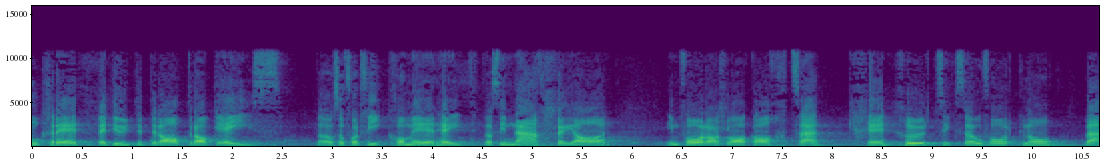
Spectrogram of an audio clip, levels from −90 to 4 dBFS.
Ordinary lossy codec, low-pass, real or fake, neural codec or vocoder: none; 10.8 kHz; real; none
